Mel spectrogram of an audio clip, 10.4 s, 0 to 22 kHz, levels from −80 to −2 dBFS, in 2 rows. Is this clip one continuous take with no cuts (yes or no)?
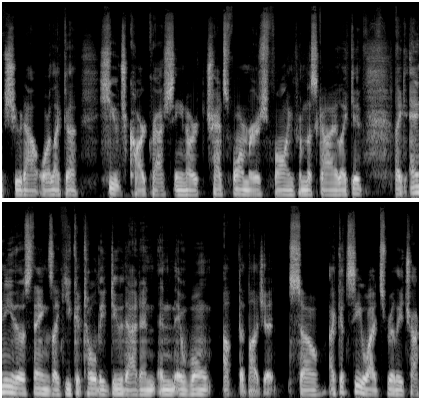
yes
